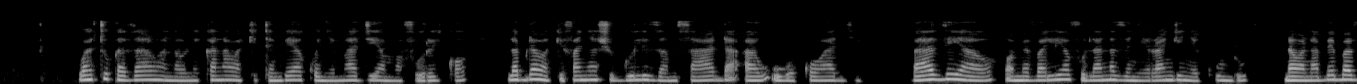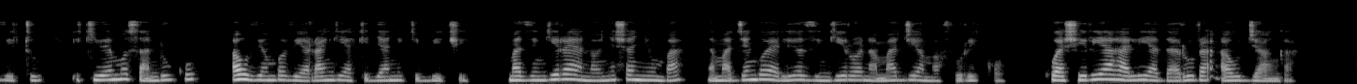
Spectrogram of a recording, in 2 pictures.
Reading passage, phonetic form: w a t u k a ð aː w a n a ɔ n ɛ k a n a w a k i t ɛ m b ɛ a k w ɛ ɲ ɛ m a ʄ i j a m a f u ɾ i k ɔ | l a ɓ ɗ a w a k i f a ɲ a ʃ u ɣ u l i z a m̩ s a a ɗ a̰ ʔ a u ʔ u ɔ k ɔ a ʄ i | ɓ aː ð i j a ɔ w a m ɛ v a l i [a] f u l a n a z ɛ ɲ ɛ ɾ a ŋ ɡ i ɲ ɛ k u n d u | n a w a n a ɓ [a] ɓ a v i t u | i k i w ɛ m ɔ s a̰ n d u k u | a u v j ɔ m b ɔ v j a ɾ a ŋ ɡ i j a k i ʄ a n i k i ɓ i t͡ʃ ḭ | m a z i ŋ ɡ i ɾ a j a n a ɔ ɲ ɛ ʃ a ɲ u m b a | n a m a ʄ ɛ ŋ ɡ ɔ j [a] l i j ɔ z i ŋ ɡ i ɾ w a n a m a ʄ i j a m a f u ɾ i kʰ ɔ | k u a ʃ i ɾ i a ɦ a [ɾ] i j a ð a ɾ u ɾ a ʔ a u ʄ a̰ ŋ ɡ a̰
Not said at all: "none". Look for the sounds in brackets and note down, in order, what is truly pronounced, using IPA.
a, ɛ, a, l

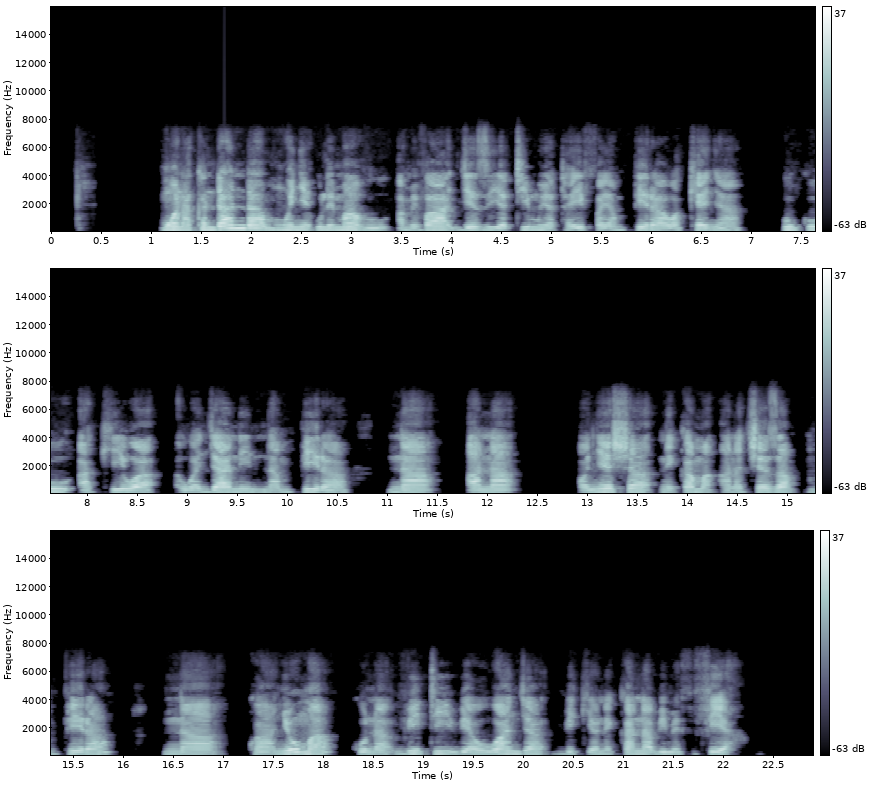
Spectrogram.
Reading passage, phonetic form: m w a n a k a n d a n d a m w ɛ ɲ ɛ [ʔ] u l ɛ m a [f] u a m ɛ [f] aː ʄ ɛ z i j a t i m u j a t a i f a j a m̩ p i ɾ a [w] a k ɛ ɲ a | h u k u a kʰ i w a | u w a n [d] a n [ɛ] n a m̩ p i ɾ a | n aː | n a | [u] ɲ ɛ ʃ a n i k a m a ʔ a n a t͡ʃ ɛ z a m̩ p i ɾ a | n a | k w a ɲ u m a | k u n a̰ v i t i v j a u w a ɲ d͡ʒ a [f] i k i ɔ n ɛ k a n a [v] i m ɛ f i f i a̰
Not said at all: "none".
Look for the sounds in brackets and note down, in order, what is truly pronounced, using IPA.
ʔ, v, v, w, d͡ʒ, i, ɔ, v, v

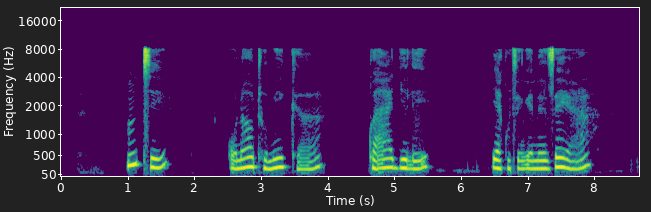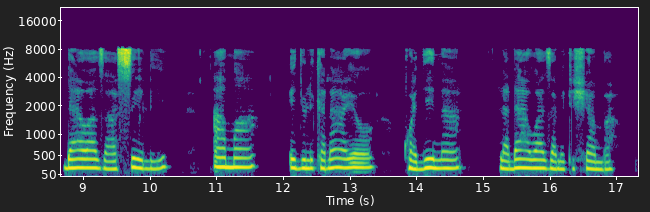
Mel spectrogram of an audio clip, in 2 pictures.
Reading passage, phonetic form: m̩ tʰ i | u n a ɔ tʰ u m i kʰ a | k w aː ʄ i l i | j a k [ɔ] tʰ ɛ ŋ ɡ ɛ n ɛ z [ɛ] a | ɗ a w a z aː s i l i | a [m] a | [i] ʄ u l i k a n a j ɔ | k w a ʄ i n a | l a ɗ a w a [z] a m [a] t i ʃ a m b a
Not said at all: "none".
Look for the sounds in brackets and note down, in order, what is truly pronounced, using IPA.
u, ɛ, m, i, z, i

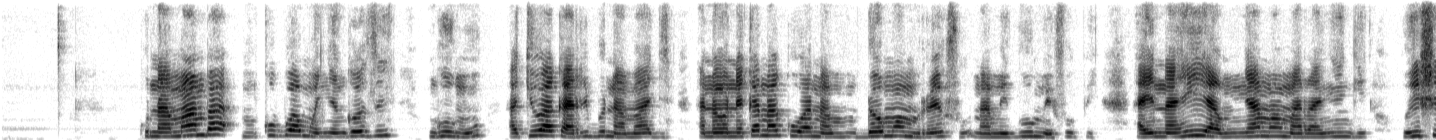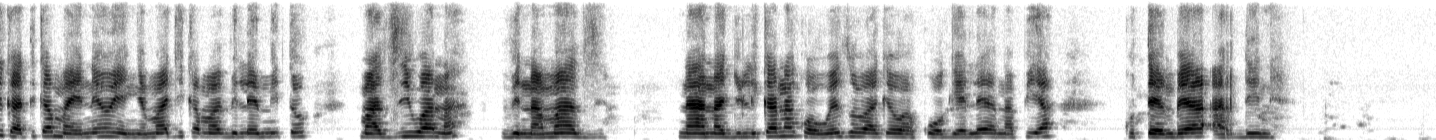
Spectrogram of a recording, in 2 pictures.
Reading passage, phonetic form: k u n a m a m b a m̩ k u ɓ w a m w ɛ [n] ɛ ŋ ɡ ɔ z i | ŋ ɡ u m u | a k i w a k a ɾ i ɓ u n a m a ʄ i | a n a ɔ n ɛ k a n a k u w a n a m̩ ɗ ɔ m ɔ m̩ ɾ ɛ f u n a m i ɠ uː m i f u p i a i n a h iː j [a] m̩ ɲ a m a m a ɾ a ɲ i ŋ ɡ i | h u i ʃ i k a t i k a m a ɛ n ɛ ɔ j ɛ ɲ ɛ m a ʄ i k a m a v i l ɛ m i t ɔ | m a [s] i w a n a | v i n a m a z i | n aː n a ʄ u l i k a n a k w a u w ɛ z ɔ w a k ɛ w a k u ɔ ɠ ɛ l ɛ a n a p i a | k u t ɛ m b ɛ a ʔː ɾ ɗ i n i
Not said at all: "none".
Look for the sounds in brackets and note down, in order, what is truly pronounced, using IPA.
ɲ, a, z

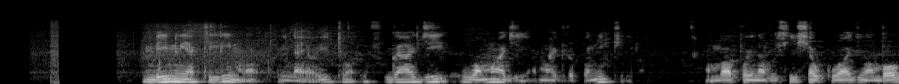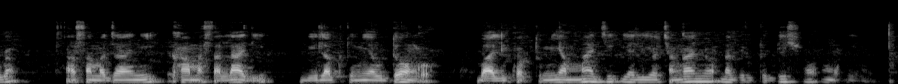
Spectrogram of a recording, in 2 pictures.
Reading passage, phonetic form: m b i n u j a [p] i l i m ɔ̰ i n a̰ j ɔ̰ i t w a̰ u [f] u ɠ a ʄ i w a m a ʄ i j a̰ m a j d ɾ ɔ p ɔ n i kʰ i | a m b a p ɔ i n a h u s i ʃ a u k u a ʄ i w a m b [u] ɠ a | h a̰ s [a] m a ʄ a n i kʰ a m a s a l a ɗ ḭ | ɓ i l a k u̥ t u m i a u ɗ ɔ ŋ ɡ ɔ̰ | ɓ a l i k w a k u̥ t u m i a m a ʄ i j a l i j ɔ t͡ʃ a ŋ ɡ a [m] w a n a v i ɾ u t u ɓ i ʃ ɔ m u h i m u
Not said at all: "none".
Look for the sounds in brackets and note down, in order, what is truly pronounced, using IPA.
k, f, ɔ, a, ɲ

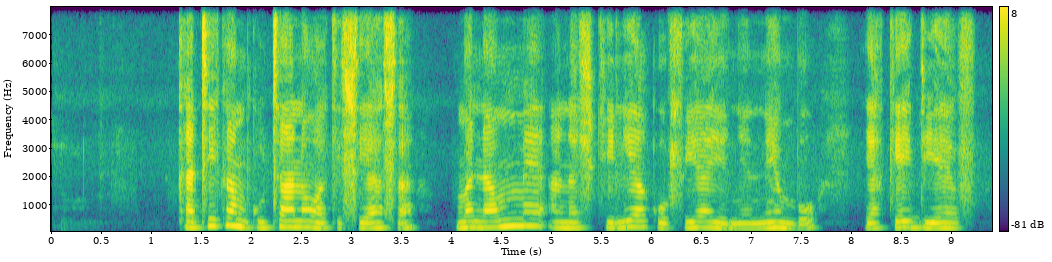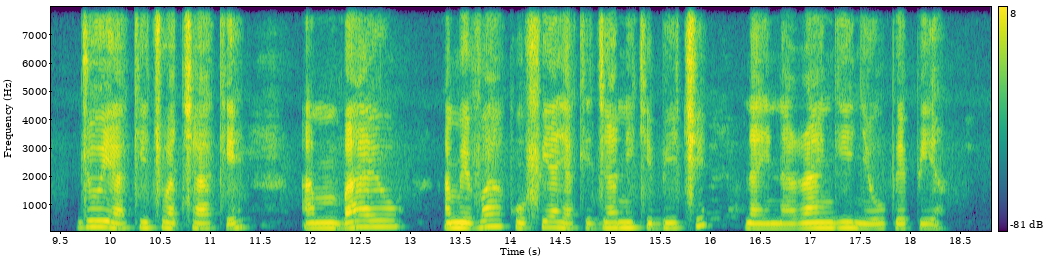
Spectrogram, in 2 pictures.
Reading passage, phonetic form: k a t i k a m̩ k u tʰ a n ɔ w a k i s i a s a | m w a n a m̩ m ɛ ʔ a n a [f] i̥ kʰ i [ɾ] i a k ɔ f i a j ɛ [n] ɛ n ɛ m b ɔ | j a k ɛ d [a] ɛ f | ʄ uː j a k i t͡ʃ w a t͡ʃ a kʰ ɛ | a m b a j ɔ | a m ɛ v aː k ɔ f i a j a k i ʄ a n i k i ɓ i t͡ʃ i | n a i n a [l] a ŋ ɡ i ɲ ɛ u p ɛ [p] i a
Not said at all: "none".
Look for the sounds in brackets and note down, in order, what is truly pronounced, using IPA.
ʃ, l, ɲ, i, ɾ, p

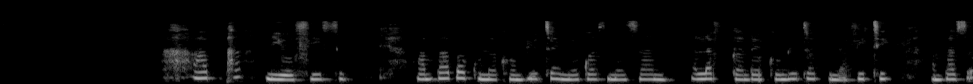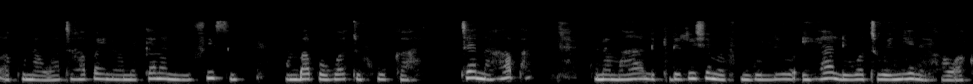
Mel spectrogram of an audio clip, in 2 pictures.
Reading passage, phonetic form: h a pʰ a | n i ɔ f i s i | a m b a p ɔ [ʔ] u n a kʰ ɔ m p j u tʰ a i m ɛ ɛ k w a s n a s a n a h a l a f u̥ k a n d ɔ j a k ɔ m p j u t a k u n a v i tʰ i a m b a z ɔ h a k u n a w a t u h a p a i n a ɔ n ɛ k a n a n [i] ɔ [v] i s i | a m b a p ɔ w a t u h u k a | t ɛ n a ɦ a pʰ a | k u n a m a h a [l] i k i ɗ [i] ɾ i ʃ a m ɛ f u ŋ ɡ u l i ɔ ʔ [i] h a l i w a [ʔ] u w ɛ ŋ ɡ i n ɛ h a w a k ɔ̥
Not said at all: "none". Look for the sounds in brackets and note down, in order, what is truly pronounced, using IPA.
k, i, f, l, i, i, t

